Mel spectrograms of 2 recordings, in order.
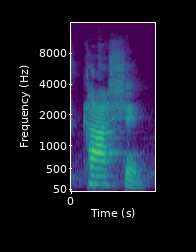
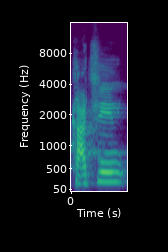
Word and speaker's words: caching: So there are a lot of pronunciations flying around, but the actual pronunciation is caching. Oh, it's not catching, it's not caching.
